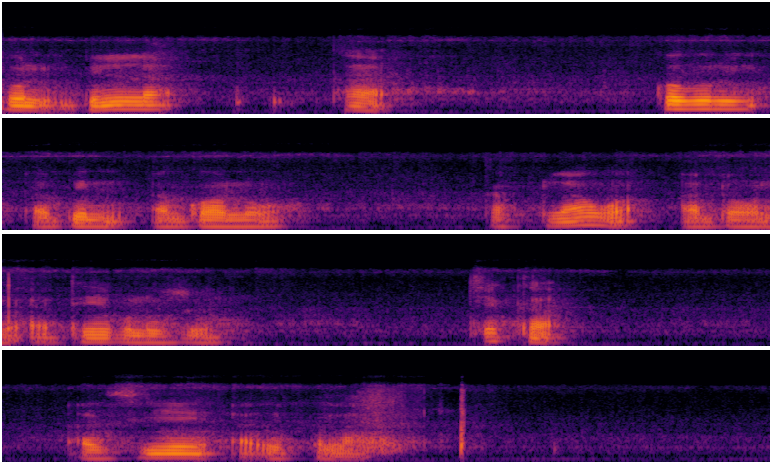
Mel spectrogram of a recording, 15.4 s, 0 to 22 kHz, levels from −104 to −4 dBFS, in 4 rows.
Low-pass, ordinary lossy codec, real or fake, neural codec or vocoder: 7.2 kHz; Opus, 24 kbps; real; none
